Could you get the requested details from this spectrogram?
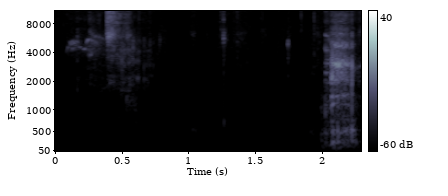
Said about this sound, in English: Take a little sip of the coffee.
